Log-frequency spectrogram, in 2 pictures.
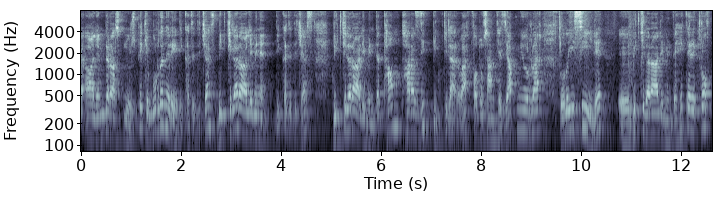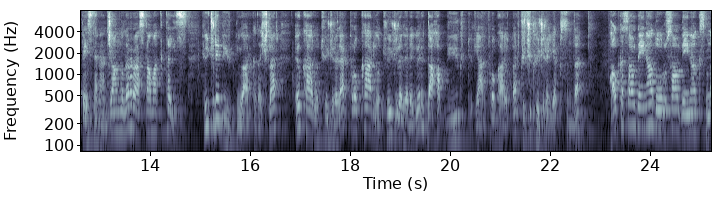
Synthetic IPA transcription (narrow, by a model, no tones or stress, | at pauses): ɾaːlʲɛmd̪ʲɛɾast̪lˠɯjo̞ɾuz̥pʰecʰibuɾd̪ane̞ɾe̞jɛd̪ikʰːat̪ʰe̞d̪id͡ʒɛːzbit̪cʰilʲæɾaːlʲeminɛd̪ikʰːat̪ʰe̞d̪id͡ʒɛːz̥ | bit̪cʰilʲæɾaːlʲemind̪ɛt̪ʰampʰaɾazit̪̚bit̪̚cʰilʲæ̰ɾva̰ɾ̥fo̞t̪ʰo̞sant̪ʰɛzjapmɯjo̞ɾlˠaɾ̥ | d̪̥o̞lˠajɯsɯlʲɛ | bit̪cʰilʲæɾaːlʲimind̪ɛɦet̪ʰeɾet̪ɾo̞fbɛslʲe̞nænd͡ʒanlˠɯlˠaɾaɾast̪ˠamakt̪ʰajɯ̰z̥ | hyd͡ʒɾɛbyjycʲlʲyja̰ɾkʰad̪aʃlˠaɾ̥ | økʰaɾjo̞t̪hyd͡ʒɾelʲæɾpʰɾo̞kʰaɾjot̪hyd͡ʒɾe̞lʲeɾɛɟø̞ɾɛd̪aɦabyjyct̪ʰy̰ɾja̰ːnipʰɾo̞kʰaɾjo̞lˠaɾcʰyt͡ʃʰychyd͡ʒɾɛ̰ja̰pʰɯ̥sɯnd̪a | halˠkʰasalˠd̪ejnaːd̪o̞ːɾusalˠd̪ejnaːkɯ̥smɯna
